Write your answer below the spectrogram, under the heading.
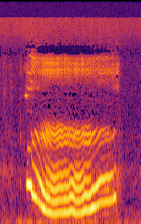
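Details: Goldendoodle puppy Andy whining for snacks or to be petted, one sustained sing-songy whine of nearly two seconds that starts high, dips, wavers and rises again at the end.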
